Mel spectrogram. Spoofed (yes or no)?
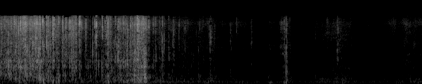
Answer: yes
